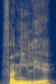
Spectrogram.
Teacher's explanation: you pronounce it the northern way, which is an L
